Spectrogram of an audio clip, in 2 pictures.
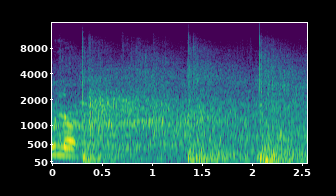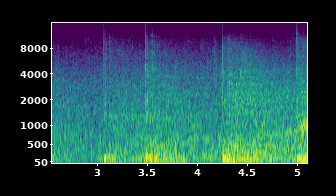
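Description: A basketball bounces on a wooden court in a large echoing hall.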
